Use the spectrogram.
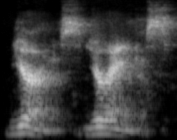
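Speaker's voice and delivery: ordinary talk, nothing marked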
